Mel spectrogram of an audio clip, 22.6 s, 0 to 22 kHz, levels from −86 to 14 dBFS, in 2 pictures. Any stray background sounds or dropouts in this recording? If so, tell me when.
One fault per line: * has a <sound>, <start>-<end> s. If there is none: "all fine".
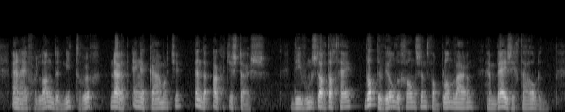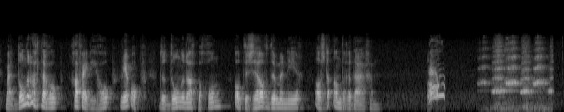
* has a bark, 19.9-20.2 s
* has a squeak, 20.8-22.4 s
